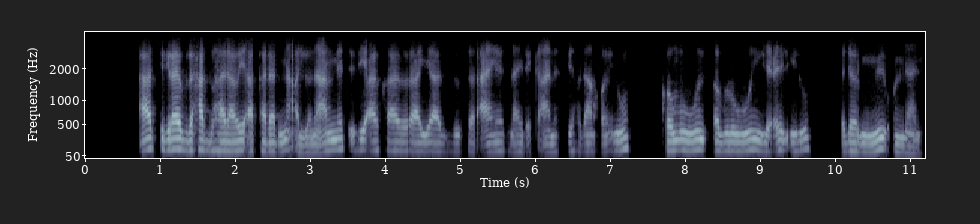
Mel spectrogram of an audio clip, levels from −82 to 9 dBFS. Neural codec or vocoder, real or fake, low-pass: codec, 16 kHz, 2 kbps, FunCodec, trained on Chinese and English, 25 frames a second; fake; 3.6 kHz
